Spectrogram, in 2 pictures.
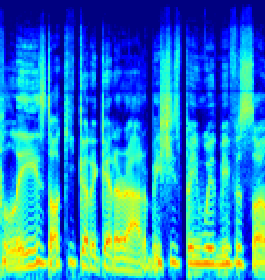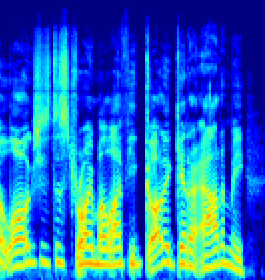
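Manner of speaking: mock desperate pleading. Retelling a patient pleading with the doctor: imitating desperate begging. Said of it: "she's begging for help".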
